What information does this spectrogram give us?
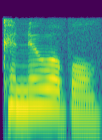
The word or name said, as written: canoeable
